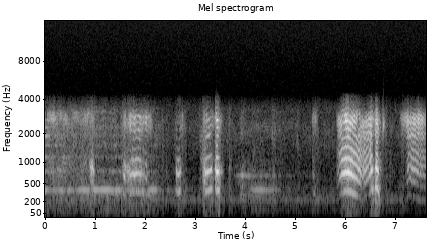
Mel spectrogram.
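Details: 3-month-old infant girl crying: soft, intermittent fussing cries and whimpers with pauses between bursts.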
